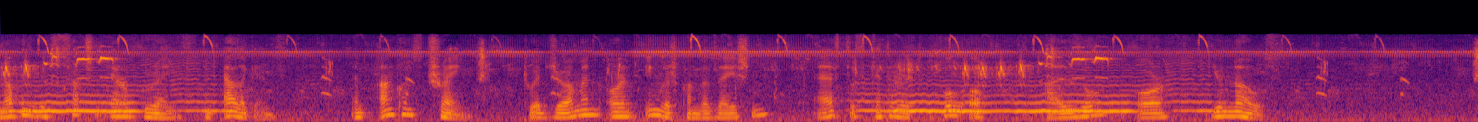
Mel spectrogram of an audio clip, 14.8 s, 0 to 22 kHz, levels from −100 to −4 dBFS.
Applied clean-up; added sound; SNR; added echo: none; Buzz; -1 dB; none.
